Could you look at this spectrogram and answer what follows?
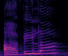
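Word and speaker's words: Ávila: not that hard and Avila has an accent on the first a Avila not Avila so I'm at Yale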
